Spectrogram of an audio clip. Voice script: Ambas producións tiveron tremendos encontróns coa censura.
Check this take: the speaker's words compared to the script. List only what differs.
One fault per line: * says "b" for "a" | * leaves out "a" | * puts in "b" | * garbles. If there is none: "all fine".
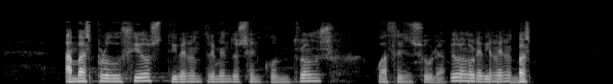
* garbles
